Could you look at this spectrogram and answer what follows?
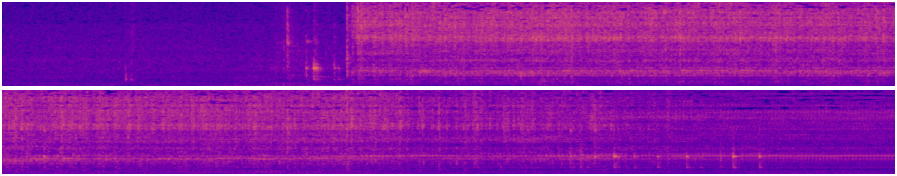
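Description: Electric coffee grinder switched on about two seconds in and running steadily with a whine while it grinds a cupping sample of roasted beans; a few light clicks near the end.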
